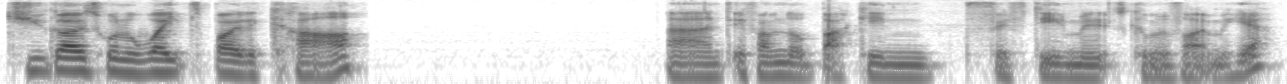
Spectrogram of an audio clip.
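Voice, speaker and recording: A man's voice: fairly low pitch, moderate pace, gravelly, muffled recording. A man narrating casually and talking at the table in a tabletop roleplaying game stream.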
